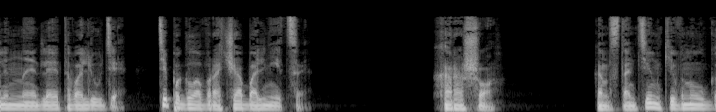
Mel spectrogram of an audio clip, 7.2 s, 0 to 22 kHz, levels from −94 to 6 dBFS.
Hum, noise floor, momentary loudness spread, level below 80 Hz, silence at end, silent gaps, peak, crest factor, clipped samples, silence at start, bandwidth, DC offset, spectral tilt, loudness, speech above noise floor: none; under -90 dBFS; 9 LU; -36 dBFS; 0 s; 4.05-4.13 s, 4.22-4.27 s; -2 dBFS; 20 dB; under 0.1%; 0 s; 13 kHz; under 0.1%; -6 dB/octave; -21 LUFS; over 70 dB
